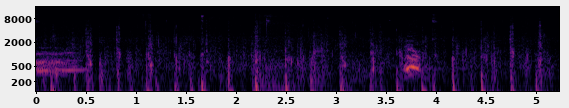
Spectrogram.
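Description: Horse hooves clip-clop in Red Dead Redemption 2, a series of distinct hoof strikes at an uneven walking pace, fairly close and moderately loud, with a short whinny-like sound partway through.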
